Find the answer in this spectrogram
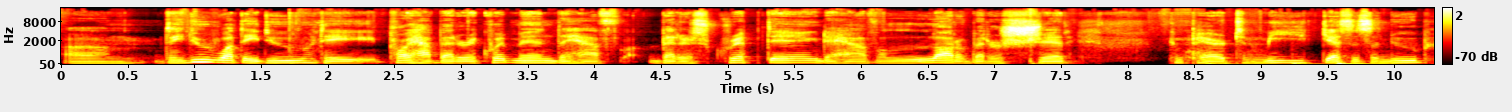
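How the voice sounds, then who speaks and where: A man's voice: medium pitch, fairly even intonation, unhurried, darkish tone. A man of twenty giving a casual, rambling vlog update, swearing freely and filling gaps with fillers and restarts. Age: 20s. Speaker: YouTuber. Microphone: phone.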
